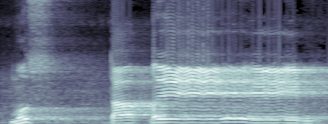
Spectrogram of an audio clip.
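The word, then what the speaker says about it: المستقيم: মুস্তাকিম ইহদিনাস সিরাতাল মুস্তাকিম মুস্তাকিম কিম কফ কিম, এটা হচ্ছে কাফ, এটা হচ্ছে কফ কফ কফ।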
